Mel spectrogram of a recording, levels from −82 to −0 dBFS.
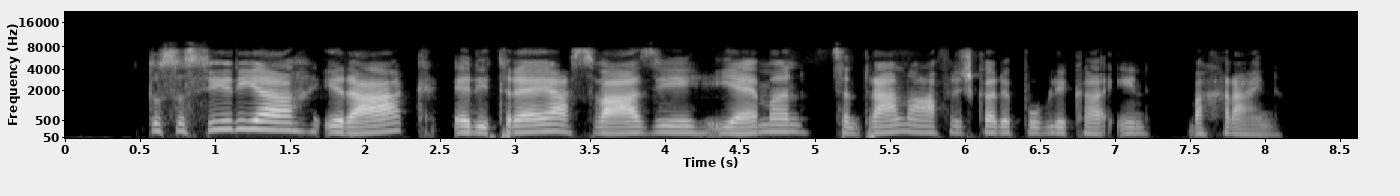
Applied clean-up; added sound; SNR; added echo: neural mask model Resemble Enhance denoiser.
